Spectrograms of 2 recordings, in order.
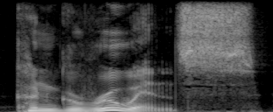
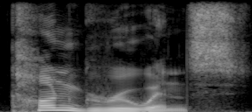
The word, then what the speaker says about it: congruence: Okay, next is congruence. You could also say congruence. You can emphasize the first or the second syllables.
